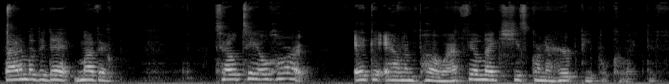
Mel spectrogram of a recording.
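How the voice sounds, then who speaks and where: Mellow-voiced American woman reading tarot, slightly distant. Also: mid-range voice, normal speed. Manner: musing, often checks in with okay. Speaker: tarot reader. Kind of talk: casual improvised card reading addressed to viewers.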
